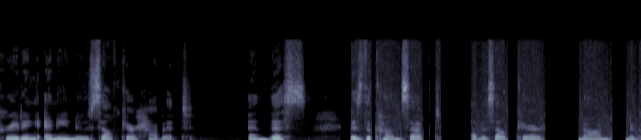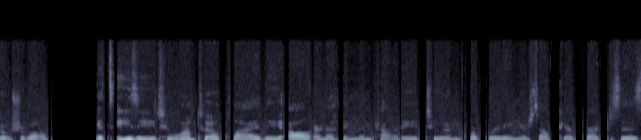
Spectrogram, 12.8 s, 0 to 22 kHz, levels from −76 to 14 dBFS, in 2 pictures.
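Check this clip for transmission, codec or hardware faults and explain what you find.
One fault stands out. Low bit depth without dither runs from 3.40 s to the end at 12.83 s. The speech was likely rounded to very few levels without dither, which fits a 6-bit signal. The error follows the signal, so grainy, shifting distortion sits only around 25 dB below the speech, and quiet tails turn gritty or sputter.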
